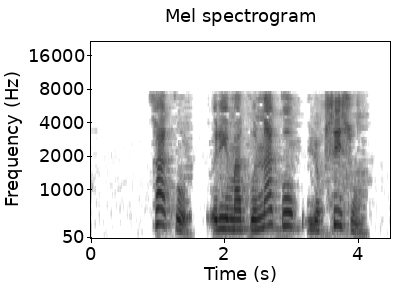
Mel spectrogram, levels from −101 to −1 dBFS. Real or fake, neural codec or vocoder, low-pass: real; none; 7.2 kHz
